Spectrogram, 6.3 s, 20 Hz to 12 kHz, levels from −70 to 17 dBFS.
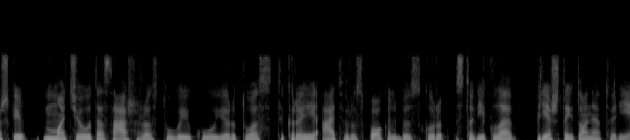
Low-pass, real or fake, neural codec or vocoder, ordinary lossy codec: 7.2 kHz; real; none; AAC, 48 kbps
